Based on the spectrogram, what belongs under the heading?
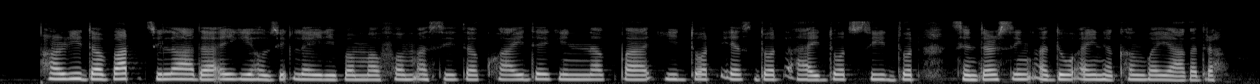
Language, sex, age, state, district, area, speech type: Manipuri, female, 30-45, Manipur, Churachandpur, urban, read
